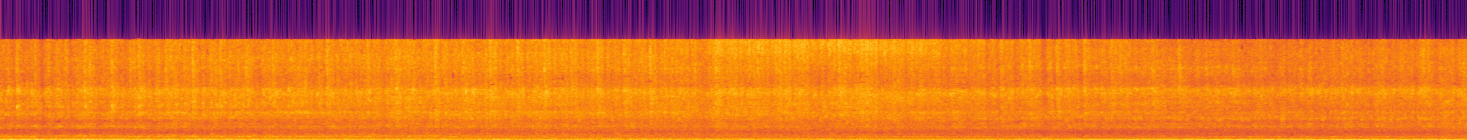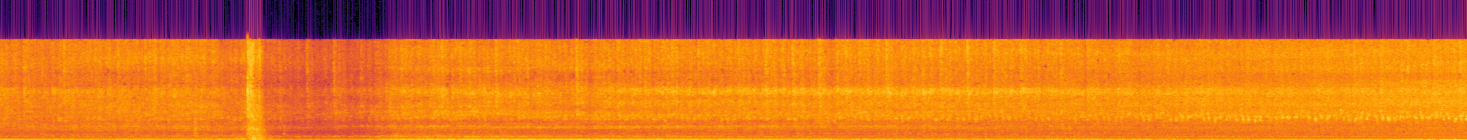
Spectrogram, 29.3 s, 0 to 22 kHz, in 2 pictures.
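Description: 1969 Chevelle's V8 engine idling steadily, a low, even hum, broken once by a click and a second-long dip about two-thirds of the way through.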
